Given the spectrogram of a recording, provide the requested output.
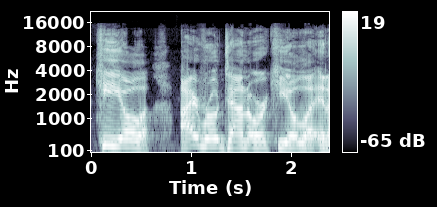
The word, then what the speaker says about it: Orquiola: It's Orquiola. Almost. Dang it! You missed a syllable. Orquiola. Say it fast. Orquiola.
